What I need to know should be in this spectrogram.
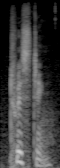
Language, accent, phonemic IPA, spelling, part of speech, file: English, US, /ˈtwɪstɪŋ/, twisting, verb / noun / adjective, En-us-twisting.ogg
- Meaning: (verb) present participle and gerund of twist; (noun) 1. gerund of twist 2. The disreputable practice of selling unnecessary insurance to a customer in order to earn commission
